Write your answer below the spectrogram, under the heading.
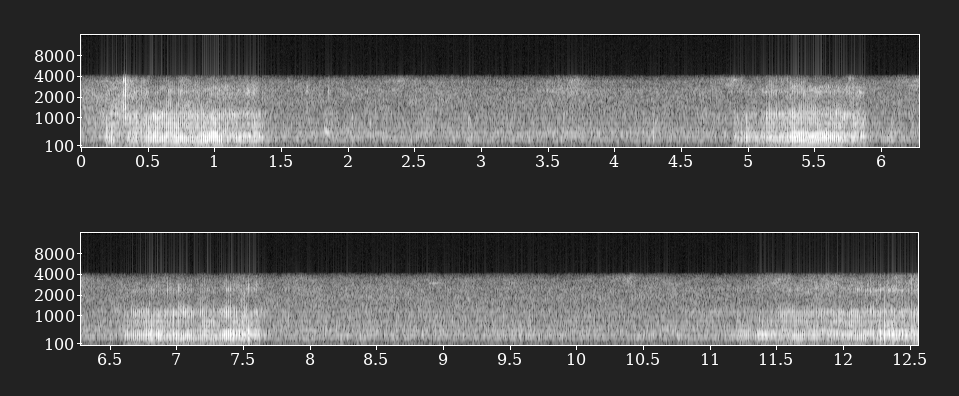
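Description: Rhythmic rough snoring breaths, about four in the clip with quiet pauses between; snoring in sleep.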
